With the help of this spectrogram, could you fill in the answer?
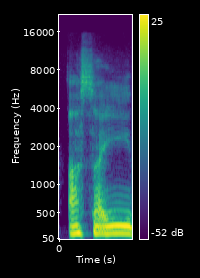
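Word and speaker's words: açaí: cast of a play food pronounced in three syllables it is acai the official Berry of the New York Times crossword puzzle um the acai berry and which has become probably in the past five years or so just an incredibly common bit of fill in the crossword and I do think it's pronounced roughly in that manner with three syllables surprising given it only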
